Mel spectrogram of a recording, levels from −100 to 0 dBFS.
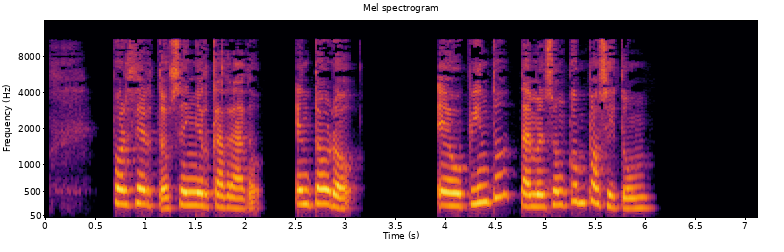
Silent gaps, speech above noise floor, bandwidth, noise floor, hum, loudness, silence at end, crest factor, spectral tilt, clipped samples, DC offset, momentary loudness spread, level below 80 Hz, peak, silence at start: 2.26-2.49 s, 3.20-3.91 s; over 75 dB; 11.5 kHz; under -90 dBFS; none; -16 LUFS; 1.1 s; 14 dB; -4 dB/octave; under 0.1%; under 0.1%; 9 LU; -70 dBFS; -2 dBFS; 0.7 s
